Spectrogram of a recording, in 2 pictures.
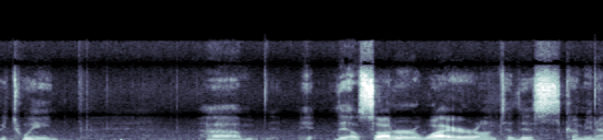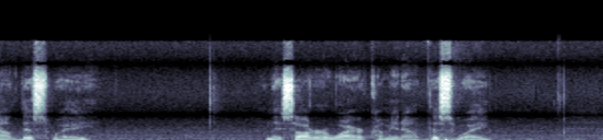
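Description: An older man speaks calmly into a microphone, lecturing.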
